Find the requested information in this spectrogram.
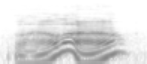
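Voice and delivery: intrigued, loud singsong hello; playful greeting. Real, not acted. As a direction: greet it with a big rise and fall in pitch. Playful greeting on spotting something.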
